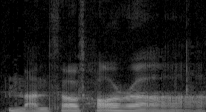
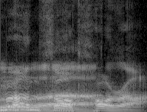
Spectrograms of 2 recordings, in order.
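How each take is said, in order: First: It is said flatly, without much energy. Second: It is said enthusiastically in a booming voice.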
